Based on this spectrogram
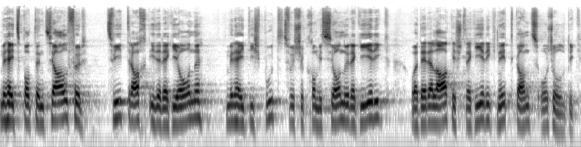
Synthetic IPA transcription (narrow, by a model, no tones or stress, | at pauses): mɪɾɦɛɪspɔt̪ɛnt͡sjɑːlfʏɾ | t͡sʋiːtɾɑχtidəɾɛɡjoːnə | mɪɾhɛɪdiʃputt͡svɵʃəkʰɔmisjoːnʊɾɛɡiəɾiɡ | uɑd̪ɛɾəlɑːɡɪʃt̪ɾɛɡiəɾiɡnɪtɡ̥ɑnt͡soʃʊld̥ɪk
